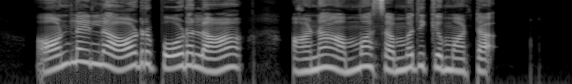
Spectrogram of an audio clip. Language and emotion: Tamil, sad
